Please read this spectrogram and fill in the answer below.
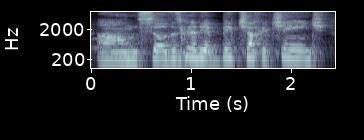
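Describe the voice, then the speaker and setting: Hoarse host in his forties, raspy and rather high, loose casual delivery full of fillers and restarts. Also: steady tone, normal speed, soft background music. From United States. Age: 40s. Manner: rambling with many fillers and restarts. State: hoarse from allergies. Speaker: reptile channel host. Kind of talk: casual vlog talk.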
